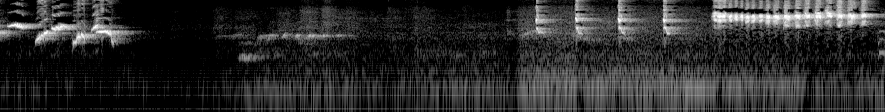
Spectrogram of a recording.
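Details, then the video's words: White-rumped shama in fierce kretekan style, aimed at provoking other birds to sing: a burst of loud tumbling whistles, a quiet gap with soft notes, then sharp repeated clicks and a rapid, high buzzy rattle. "Kretekan Gahar MURAI BATU GACOR ini untuk memancing Emosi dan mempercepat Ngeplong"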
